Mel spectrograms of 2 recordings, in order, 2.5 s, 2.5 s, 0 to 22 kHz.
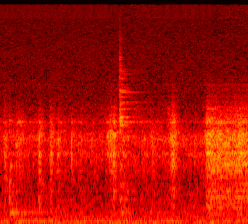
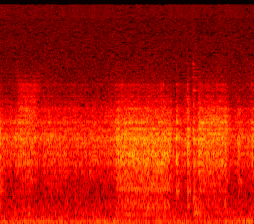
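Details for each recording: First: Hallicrafters SX-122 receiver that previously received nothing on any band; the fault turned out to be the operator's own error. Tuning on the 4.8–12 MHz band near 12 MHz at full volume: hiss and crackle with brief station bursts, ending in a strong steady signal. Working again. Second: Hallicrafters SX-122 shortwave receiver tuned around 17 MHz: hiss and station audio broken by sharp, irregular pops and crackles; intermittent fault inside the set, cause not found.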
